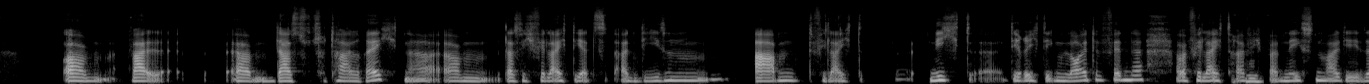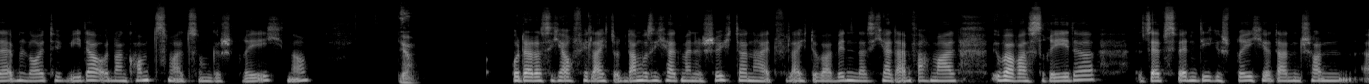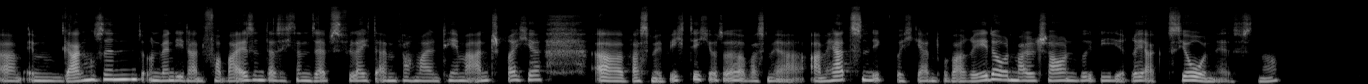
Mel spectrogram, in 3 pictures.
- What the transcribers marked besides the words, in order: none
- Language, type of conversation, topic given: German, advice, Wie fühlt es sich für dich an, dich in sozialen Situationen zu verstellen?
- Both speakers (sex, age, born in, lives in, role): female, 50-54, Germany, United States, user; male, 40-44, Germany, Germany, advisor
